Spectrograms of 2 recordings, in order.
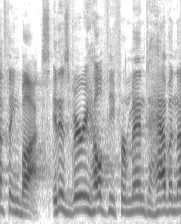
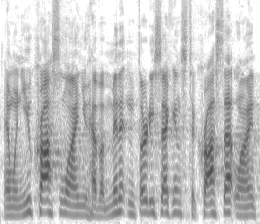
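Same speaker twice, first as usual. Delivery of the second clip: ordinary talk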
